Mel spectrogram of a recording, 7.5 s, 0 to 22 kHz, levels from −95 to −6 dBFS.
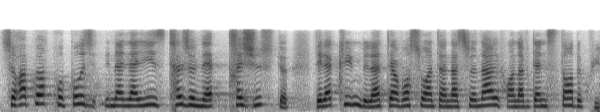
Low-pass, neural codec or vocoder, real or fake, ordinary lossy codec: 7.2 kHz; codec, 16 kHz, 0.5 kbps, FunCodec, trained on Chinese and English, 25 frames a second; fake; none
